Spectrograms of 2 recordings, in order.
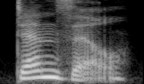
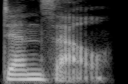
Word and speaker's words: Denzel: that his name is pronounced with a short I sound, Denzil, rather than the more commonly heard Denzel.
